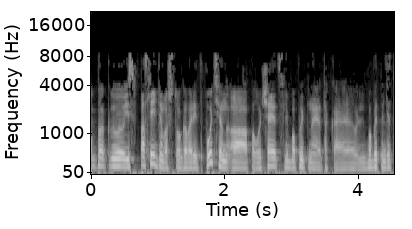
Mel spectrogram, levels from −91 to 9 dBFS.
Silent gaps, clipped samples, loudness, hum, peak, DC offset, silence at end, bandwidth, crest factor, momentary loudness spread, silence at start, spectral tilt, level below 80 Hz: none; under 0.1%; -23 LUFS; none; -6 dBFS; under 0.1%; 0 s; 8.8 kHz; 16 dB; 8 LU; 0 s; -6 dB/octave; -48 dBFS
